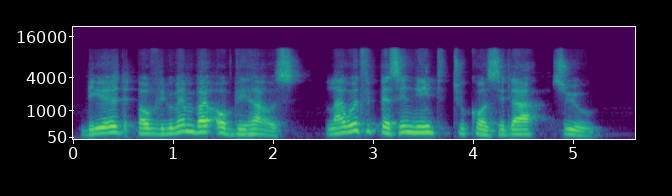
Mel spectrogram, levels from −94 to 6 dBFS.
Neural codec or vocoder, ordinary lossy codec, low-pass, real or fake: codec, 16 kHz in and 24 kHz out, 0.6 kbps, FocalCodec, streaming, 2048 codes; none; 10.8 kHz; fake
